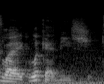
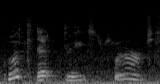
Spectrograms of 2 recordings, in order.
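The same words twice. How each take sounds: First: Said in the usual way. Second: Softer, slower, higher hush; hushed admiring. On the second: Shown as a demonstration. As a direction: breathe it out in awe.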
